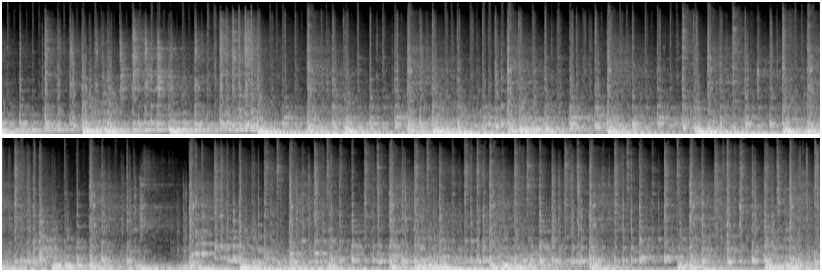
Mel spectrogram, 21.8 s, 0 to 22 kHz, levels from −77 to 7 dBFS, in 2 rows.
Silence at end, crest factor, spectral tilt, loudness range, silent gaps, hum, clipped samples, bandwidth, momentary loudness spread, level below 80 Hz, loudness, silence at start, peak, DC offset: 0 s; 10 dB; -6 dB/octave; 2 LU; none; none; under 0.1%; over 20 kHz; 6 LU; -14 dBFS; -11 LUFS; 0 s; 0 dBFS; under 0.1%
